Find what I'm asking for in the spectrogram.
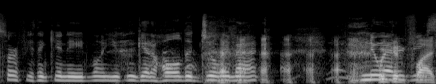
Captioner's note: chuckles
